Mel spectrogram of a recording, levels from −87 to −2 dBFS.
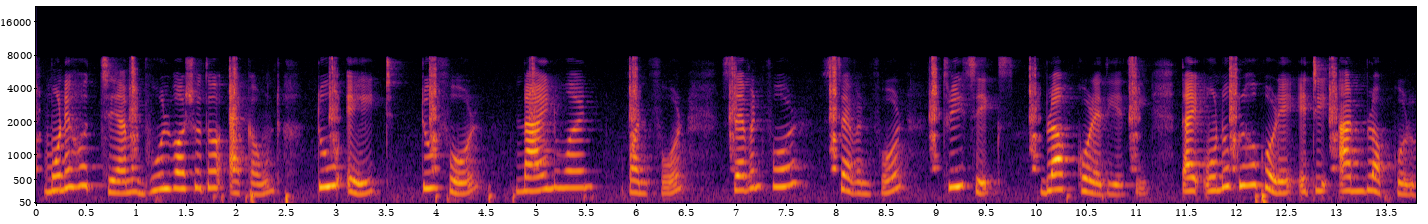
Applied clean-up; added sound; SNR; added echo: none; Tick-tock; 13 dB; none.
